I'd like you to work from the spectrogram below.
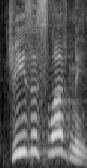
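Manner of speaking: high and loud; said again. Shown as a demonstration. Pastor leading congregation to repeat it, loud. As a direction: keep calling it out. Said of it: "Say it again".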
